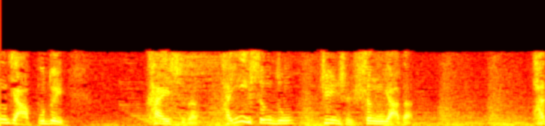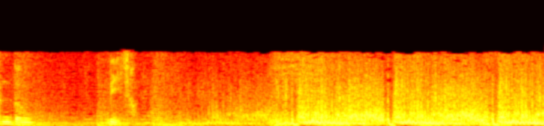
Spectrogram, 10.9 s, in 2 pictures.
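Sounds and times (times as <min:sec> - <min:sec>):
speech: 0:00.0 - 0:04.3, 0:05.3 - 0:05.9, 0:06.5 - 0:07.0
artillery fire rumbling: 0:07.4 - 0:10.8.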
